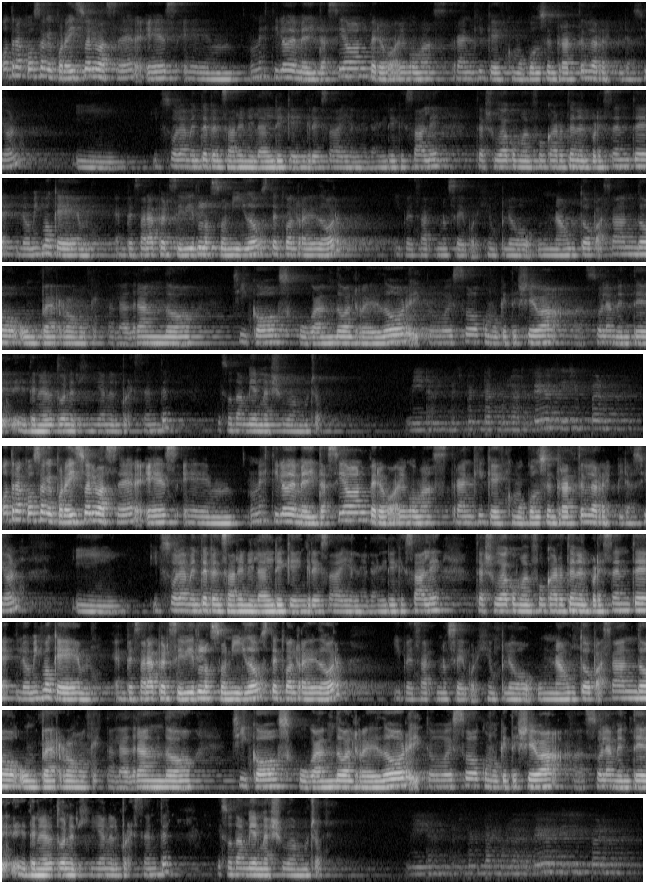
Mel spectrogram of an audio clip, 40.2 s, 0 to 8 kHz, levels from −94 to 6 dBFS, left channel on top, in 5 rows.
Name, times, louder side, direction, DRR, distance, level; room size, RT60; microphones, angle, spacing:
voice 1, 0.0-8.3 9.0-9.6 9.9-20.4 21.0-26.6 27.0-34.3 34.9-36.2, right 5 dB, 90° right, 0.6 m, -32 dB
voice 2, 37.2-40.0, equal, 45° left, 6.3 m, -50 dB
27.0 x 22.0 x 7.0 m
head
